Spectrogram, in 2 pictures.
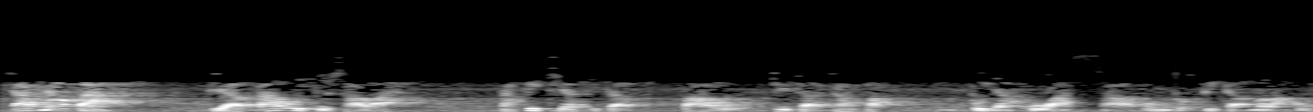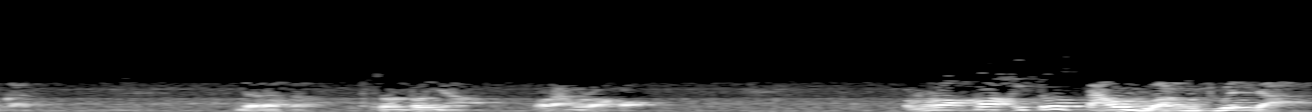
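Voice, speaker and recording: An older man preaching a sermon, swinging from quiet low asides to loud emphatic passages. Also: huge pitch swings, moderate pace, pauses often. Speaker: evangelist preacher. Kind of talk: sermon with anecdotes. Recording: echoey, tinny phone-like, noisy recording.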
